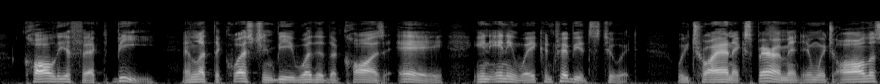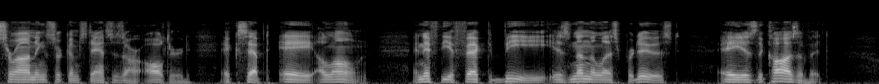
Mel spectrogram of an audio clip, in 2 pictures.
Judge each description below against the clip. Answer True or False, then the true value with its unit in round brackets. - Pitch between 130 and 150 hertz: False (110 Hz)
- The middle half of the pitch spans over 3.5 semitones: False (3.0 semitones)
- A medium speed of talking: True (160 wpm)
